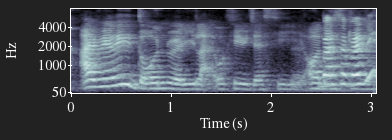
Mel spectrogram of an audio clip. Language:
English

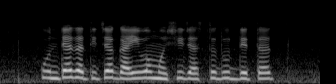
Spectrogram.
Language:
Marathi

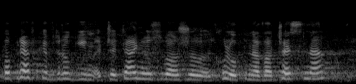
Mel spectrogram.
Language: Polish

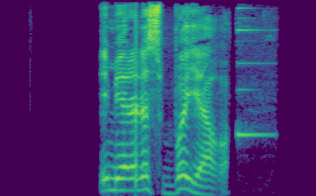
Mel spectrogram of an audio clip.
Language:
Kabyle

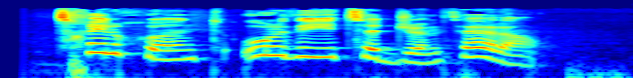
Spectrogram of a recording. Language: Kabyle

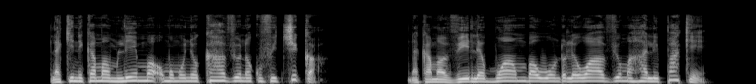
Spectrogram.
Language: Swahili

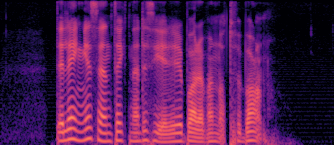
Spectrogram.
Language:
Swedish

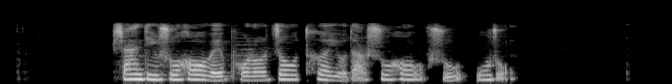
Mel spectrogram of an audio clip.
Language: Chinese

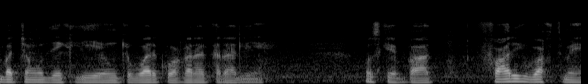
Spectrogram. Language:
Urdu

